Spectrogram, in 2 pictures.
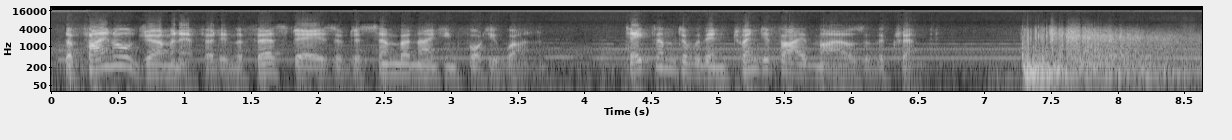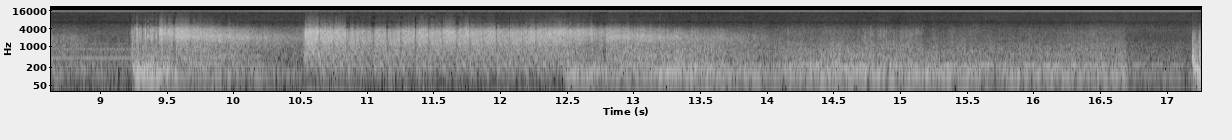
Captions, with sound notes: The final German effort in the first days of December 1941, take them to within 25 miles of the Kremlin. (explosions booming) (gunfire thundering)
